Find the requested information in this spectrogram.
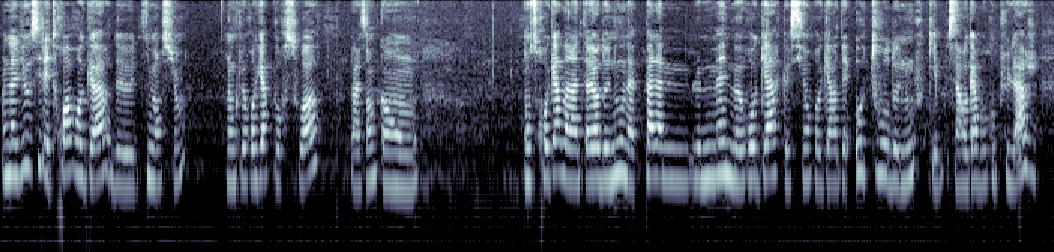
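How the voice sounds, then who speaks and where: At a fairly slow pace, a woman speaks in a fairly high pitch with fairly even intonation. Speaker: theatre student vlogger. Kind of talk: casual vlog recap. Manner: halting, many fillers and repetitions.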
